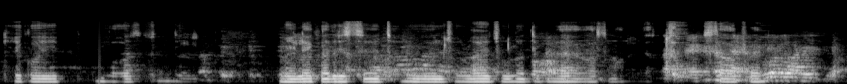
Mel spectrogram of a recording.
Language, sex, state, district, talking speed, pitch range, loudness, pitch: Hindi, male, Bihar, Araria, 165 wpm, 130-155 Hz, -16 LUFS, 130 Hz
